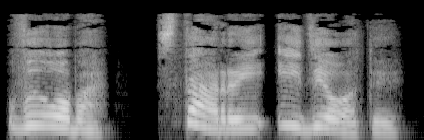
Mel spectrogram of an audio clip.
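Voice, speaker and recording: A woman voicing a furious, spiteful younger woman in an audiobook, shouting accusations shrilly at her romantic rival. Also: high-pitched, animated, measured pace, no room sound, voice pushed up, heavily acted. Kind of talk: dramatic audiobook character dialogue.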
